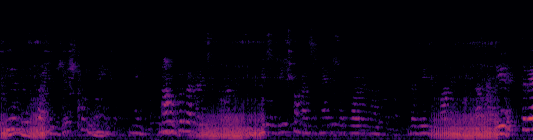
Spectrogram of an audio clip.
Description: An English bulldog is moving his mouth while he is sleeping and dreaming about food .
